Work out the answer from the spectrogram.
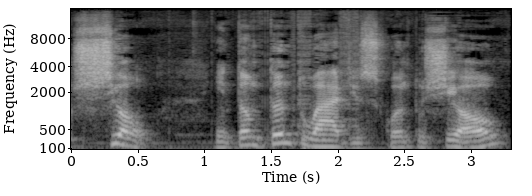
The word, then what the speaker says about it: Sheol: Então ali o Hades, ou Sheol, não é Sheol, o S e o H junto, a pronúncia no hebraico seria do clássico um X, então Sheol.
